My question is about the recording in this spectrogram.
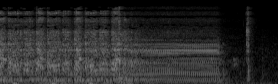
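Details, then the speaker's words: Orcal Astor motorcycle, unused for a while, during a search for an electrical fault: the electric starter whirs for about two seconds and the engine doesn't catch. Hard starting, cause unconfirmed. "Bon, bah, comme vous l'entendez, elle tourne. J'ai utilisé le kit plusieurs fois, le démarreur électrique plusieurs fois."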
